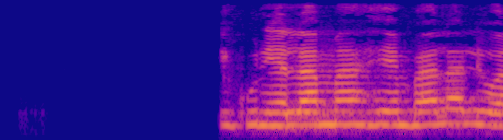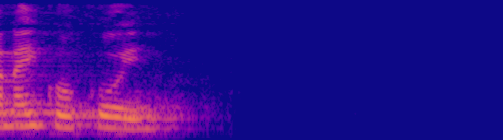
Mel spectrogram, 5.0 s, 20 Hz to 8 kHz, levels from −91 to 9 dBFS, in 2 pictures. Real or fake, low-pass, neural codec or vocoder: real; 7.2 kHz; none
